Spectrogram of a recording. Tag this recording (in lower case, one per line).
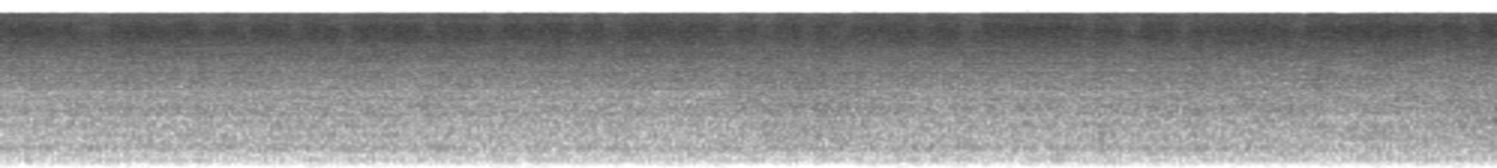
spray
